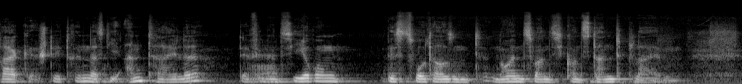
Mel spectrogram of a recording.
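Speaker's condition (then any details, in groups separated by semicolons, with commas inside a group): No condition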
